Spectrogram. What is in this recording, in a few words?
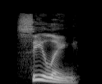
"ceiling", us male; everyone-can-use-english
